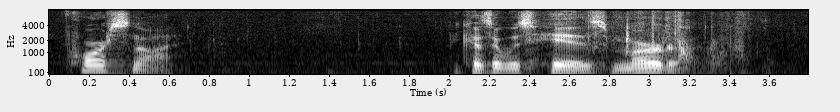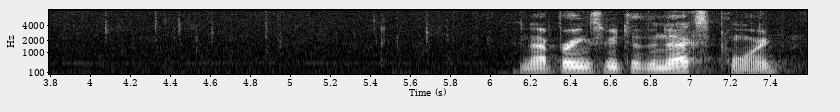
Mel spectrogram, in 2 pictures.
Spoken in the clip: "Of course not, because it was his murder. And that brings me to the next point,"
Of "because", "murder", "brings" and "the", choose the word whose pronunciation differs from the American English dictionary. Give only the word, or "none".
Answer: none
